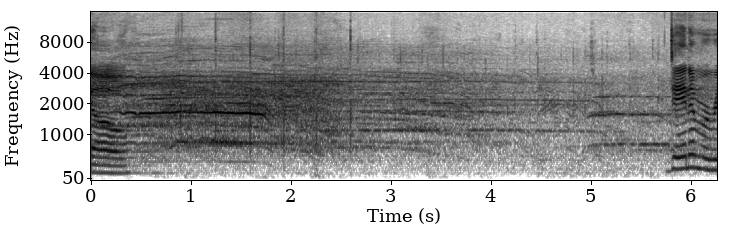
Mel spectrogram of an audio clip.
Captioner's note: crowd cheering; crowd clapping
